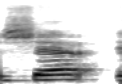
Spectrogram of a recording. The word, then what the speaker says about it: Schar: Cher, S-C-H-A-R mais sur Instagram, c'est AER.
